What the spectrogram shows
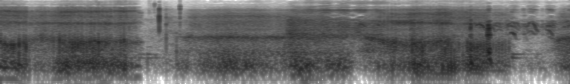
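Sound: voice imitating loud snoring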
